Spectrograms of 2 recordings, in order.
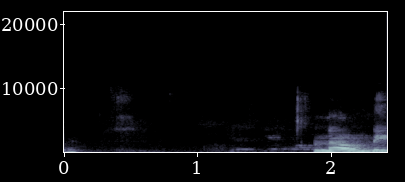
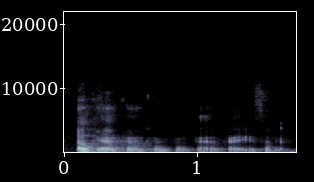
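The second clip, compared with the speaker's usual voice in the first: rapid-fire okays fading softer; hurried placating; 3 dB quieter, much faster than usual. Retold or imitated. Friend hastily backing down mid-quarrel, hurried placating. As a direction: rattle it off to smooth things over.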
